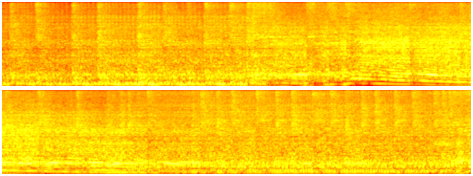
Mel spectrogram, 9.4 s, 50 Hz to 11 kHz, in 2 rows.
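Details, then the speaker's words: Honda TRX250R two-stroke with 310cc big-bore top end in a TRX450R frame, warmed up: crisp blip drops straight back to steady popping idle without hanging, so no air leak; coolant leak seen, possibly near pipe-to-head joint. "comes right back down to idle. So, no air leak."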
